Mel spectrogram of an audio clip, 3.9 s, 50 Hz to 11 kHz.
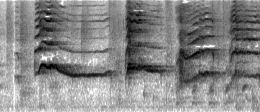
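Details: Yellow Labrador Retriever puppies, 18 days old, indoors: long drawn-out whines with rich harmonics, four cries in under four seconds, each starting high then sliding level and fading, in a quiet small room.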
